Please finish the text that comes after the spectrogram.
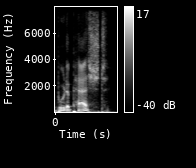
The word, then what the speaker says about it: Budapest: capital capital city uh Budapest and they pronounce it Budapestt and okay their flag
